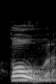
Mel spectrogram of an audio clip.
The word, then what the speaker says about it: pólvora: letra b de bola pólvora pólvora pro paroxítono na letra C trôpego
